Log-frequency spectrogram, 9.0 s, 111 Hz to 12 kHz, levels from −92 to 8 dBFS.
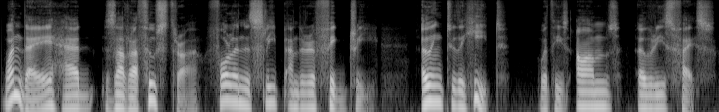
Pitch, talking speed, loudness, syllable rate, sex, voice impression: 120 Hz, 135 wpm, -21 LUFS, 3.9 syllables/s, male, very masculine, middle-aged, thick, slightly relaxed, slightly powerful, bright, slightly soft, clear, fluent, slightly raspy, cool, intellectual, refreshing, very sincere, very calm, friendly, reassuring, slightly unique, elegant, slightly wild, slightly sweet, lively, kind, slightly intense, slightly modest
